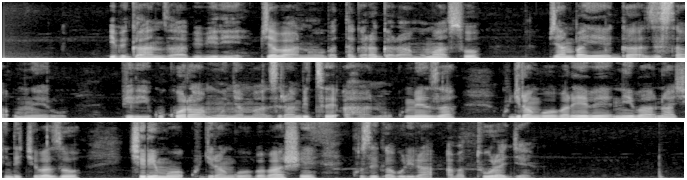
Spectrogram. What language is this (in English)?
Kinyarwanda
